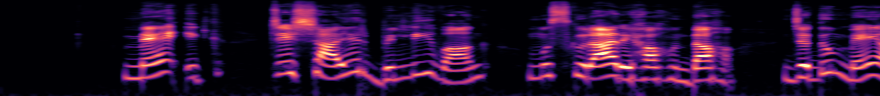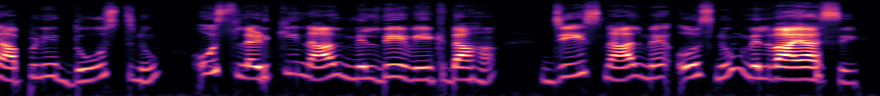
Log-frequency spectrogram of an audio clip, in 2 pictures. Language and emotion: Punjabi, happy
